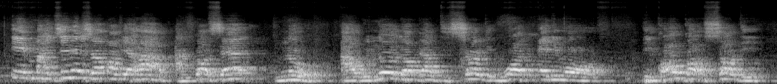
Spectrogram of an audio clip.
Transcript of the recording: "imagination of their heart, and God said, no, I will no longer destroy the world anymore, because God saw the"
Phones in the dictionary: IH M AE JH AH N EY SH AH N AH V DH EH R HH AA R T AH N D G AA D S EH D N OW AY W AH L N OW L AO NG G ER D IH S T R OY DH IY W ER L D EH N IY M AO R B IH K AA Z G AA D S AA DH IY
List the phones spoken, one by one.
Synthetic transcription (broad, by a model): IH M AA JH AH N EY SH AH N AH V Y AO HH AA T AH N G AA D S EH D N OW AY W AH L N OW L AO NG G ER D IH S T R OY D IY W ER D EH N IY M AO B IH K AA G AA D S AA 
